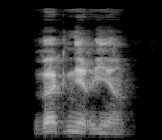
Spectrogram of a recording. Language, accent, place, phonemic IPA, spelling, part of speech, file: French, France, Lyon, /vaɡ.ne.ʁjɛ̃/, wagnérien, adjective, LL-Q150 (fra)-wagnérien.wav
- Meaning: of Richard Wagner; Wagnerian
